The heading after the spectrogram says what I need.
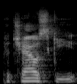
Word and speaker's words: Pachowski: by the name of Frank pachowski or pachowski as the man himself pronounces it lands a show on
